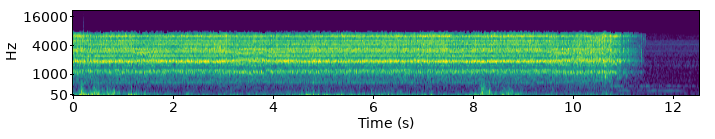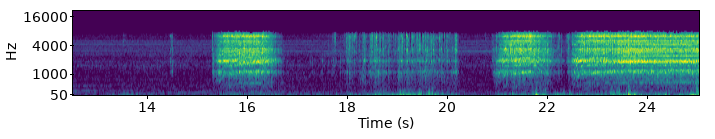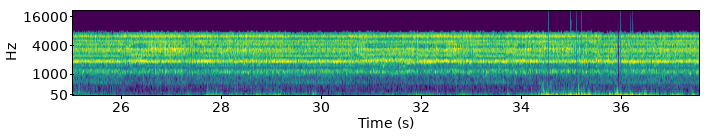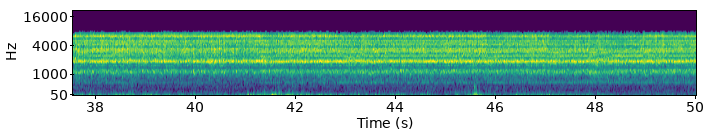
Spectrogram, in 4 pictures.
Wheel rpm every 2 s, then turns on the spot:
160, 160, 160, 160, 160, 90, 0, 30, 30, 20, 50, 100, 160, 160, 160, 160, 160, 160, 160, 160, 160, 160, 160, 160, 160.
18-20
